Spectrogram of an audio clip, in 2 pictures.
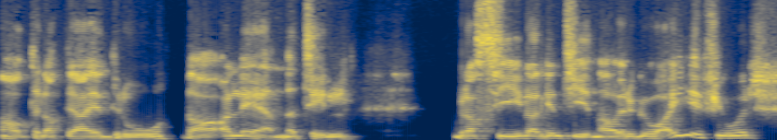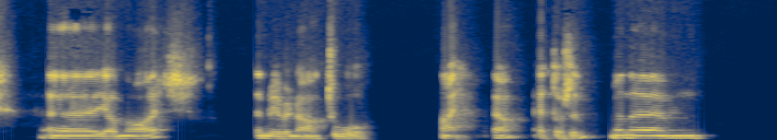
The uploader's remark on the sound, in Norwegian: Tar seg en Zoom-prat.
